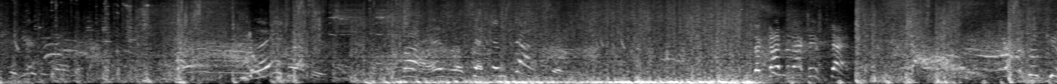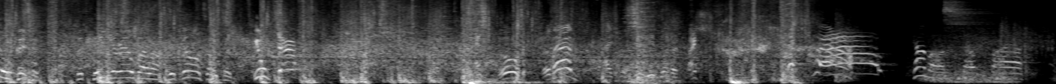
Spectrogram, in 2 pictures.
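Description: Blades slash and hack into creatures in quick, repeated strikes.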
